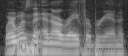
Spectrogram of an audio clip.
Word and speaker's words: Breonna: It's spelled different, but it's Breonna. – It's like Bree. It's B-R-E-O. It's like, and then Anna.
